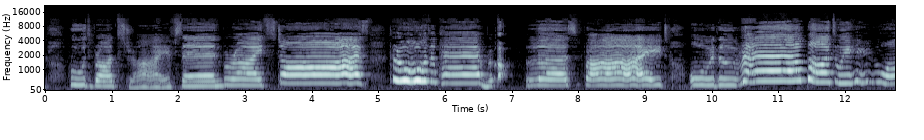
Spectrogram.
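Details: Woman singing the US national anthem for an audition after getting hiccups but continuing: abrupt gulping catches and pitch jumps repeatedly break her solo singing.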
